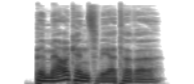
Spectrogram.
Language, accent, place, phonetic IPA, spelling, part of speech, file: German, Germany, Berlin, [bəˈmɛʁkn̩sˌveːɐ̯təʁə], bemerkenswertere, adjective, De-bemerkenswertere.ogg
- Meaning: inflection of bemerkenswert: 1. strong/mixed nominative/accusative feminine singular comparative degree 2. strong nominative/accusative plural comparative degree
